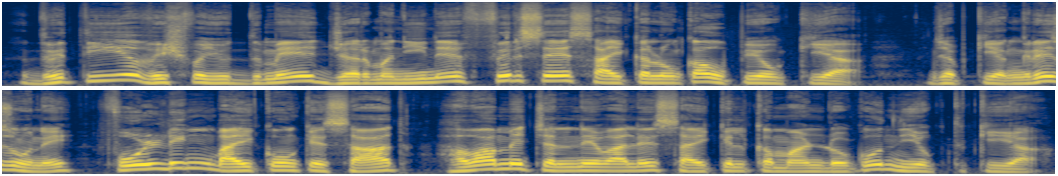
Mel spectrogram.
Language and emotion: Hindi, neutral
